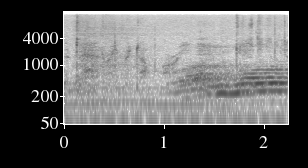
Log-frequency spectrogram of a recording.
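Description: Voices chanting in long held notes; the chant falls away about half a second in, and a new held chord swells back in near the end.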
